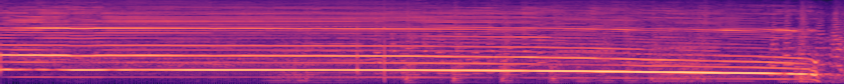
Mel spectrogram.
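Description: A football commentator's long drawn-out "goooool" cry, held loud on one note for about eight seconds, its pitch sagging towards the end.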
